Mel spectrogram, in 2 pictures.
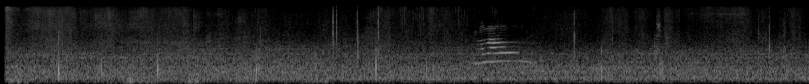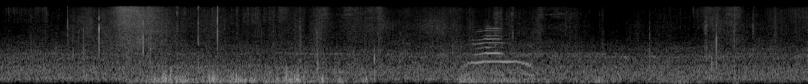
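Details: A cat outdoors at Dockyard Garden, recorded on 11 December 2016: two short meows about eight seconds apart, each a brief bent tone with stacked harmonics, over steady urban background hum and a burst of broadband noise between them.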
